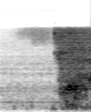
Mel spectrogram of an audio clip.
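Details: Noise from the speaker's own mechanical ventilator, heard while he records a spoken podcast.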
